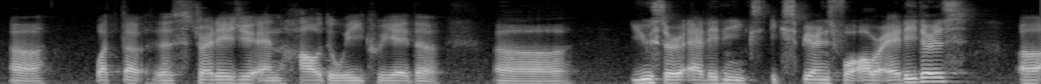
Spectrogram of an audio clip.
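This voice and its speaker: Man, Taiwanese accent, Mandarin native speaker, conference talk, halting with fillers, lowish voice. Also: a little mellow. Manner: halting, frequent fillers and restarts. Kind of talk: conference presentation.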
